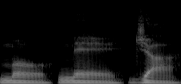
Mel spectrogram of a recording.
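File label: "moneja", concatenated syllables; Affixing experiment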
